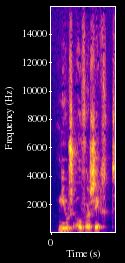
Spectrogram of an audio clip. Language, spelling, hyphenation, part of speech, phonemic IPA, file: Dutch, nieuwsoverzicht, nieuws‧over‧zicht, noun, /ˈniu̯s.oː.vərˌzɪxt/, Nl-nieuwsoverzicht.ogg
- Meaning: news overview (summary of the news)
